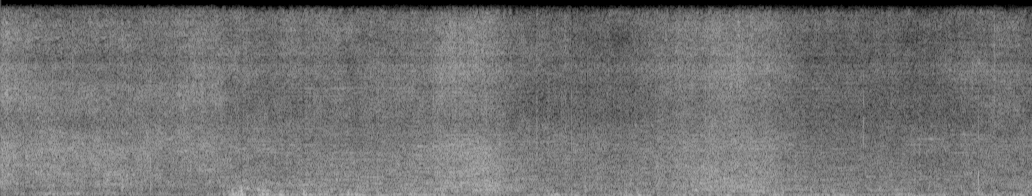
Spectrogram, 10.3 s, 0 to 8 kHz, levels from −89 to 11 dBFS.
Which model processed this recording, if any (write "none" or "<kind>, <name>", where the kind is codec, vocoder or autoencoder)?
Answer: codec, SNAC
